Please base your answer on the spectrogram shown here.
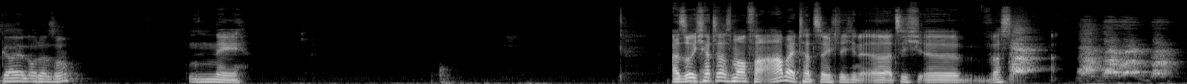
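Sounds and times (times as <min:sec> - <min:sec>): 
speech: 0:00.0 - 0:00.8, 0:01.9 - 0:02.5, 0:06.7 - 0:10.4
dog barking: 0:10.1 - 0:11.8.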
